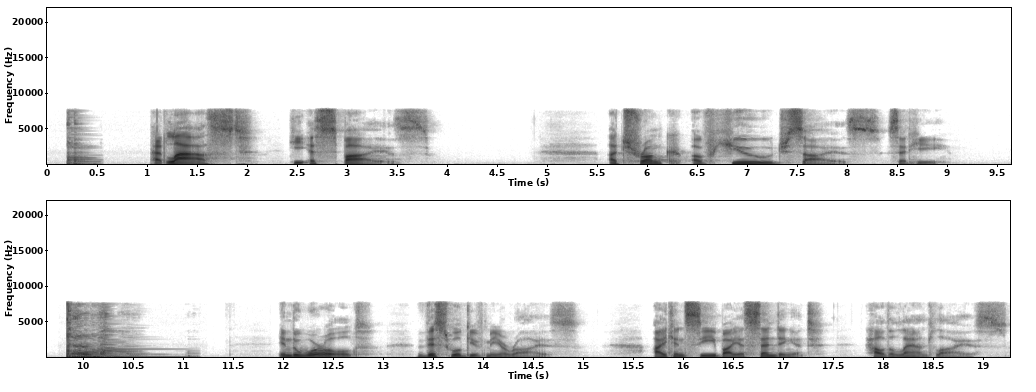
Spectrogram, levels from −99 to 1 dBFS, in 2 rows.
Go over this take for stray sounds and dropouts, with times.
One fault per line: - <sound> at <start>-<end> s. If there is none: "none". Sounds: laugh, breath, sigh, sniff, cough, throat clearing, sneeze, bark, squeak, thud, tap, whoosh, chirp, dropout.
- thud at 0.2-0.6 s
- thud at 9.8-11.2 s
